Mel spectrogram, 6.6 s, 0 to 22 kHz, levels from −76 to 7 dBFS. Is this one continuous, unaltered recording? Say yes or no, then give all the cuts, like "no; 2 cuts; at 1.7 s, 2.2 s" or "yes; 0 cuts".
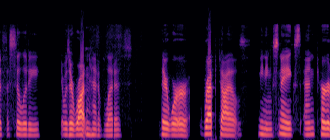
no; 2 cuts; at 3.8 s, 5.0 s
